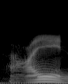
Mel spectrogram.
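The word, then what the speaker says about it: عين: আইন কোথা থেকে উচ্চারণ হয়, গলার ভিতর থেকে। কোথা থেকে, গলার ভিতর থেকে, হলকের ভিতর থেকে, একদম মাঝখান থেকে, কণ্ঠনালী থেকে কি হবে, আইন। কণ্ঠনালীর ভিতরে জোর দিয়ে উচ্চারণ করবেন, আইন 3 আলিফ টান, আইন।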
